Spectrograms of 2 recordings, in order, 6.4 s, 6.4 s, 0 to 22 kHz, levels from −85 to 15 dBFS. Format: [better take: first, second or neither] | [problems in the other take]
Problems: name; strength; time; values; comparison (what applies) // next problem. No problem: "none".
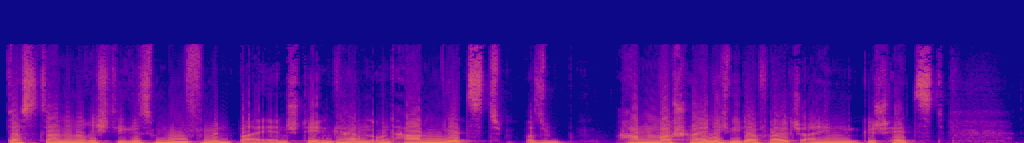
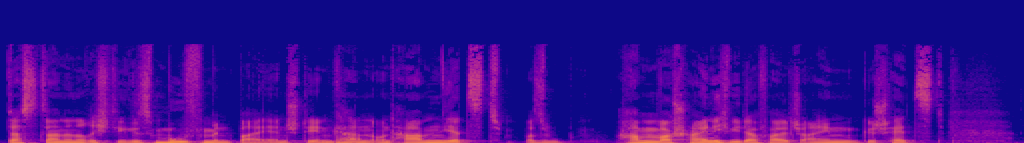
second | distortion; heavy; 19% of the sound clipped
